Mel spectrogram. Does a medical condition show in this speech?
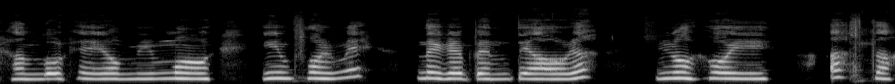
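Yes: cerebral palsy.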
